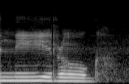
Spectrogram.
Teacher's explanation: जब हम र का उच्चारण करते हैं तो हमारी जिह्वा 2-3 बार कंपन करती है। जैसे निरोग, कंपन उत्पन्न होती है। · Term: प्रकंपित व्यंजन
